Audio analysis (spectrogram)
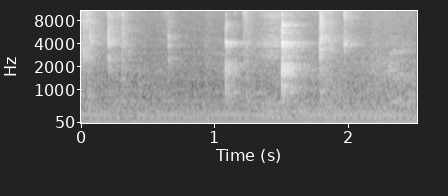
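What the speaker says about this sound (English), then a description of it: "so we're gonna mix the sauce in" A spoon scrapes and clinks against a bowl while mixing sauce into crushed eggs for deviled eggs, a string of short, close metallic taps and scrapes at an uneven pace with no talk.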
